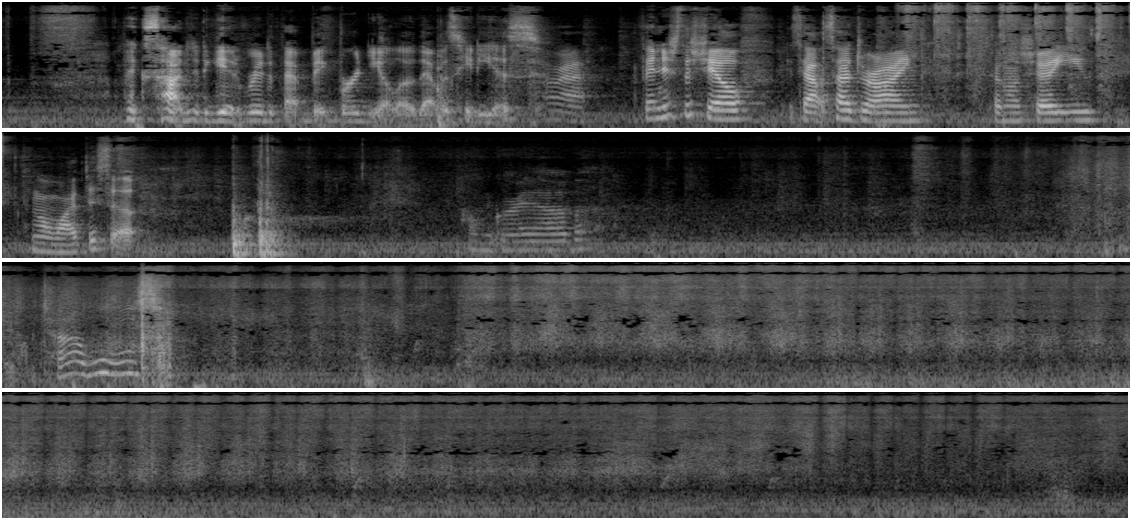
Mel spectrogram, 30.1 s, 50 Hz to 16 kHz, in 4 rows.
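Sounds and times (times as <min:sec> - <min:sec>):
paper towel rubbing countertop: 0:14.0 - 0:30.0.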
